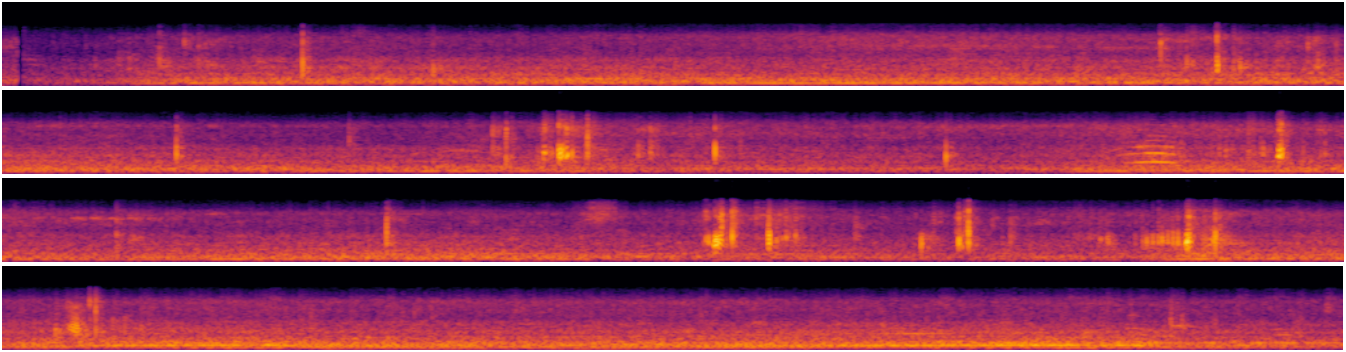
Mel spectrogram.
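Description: Low, steady rumble of town road traffic, with scattered sharp clicks and knocks over it.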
